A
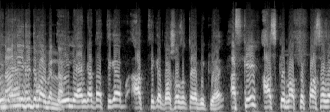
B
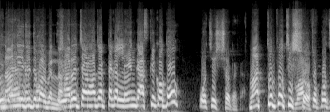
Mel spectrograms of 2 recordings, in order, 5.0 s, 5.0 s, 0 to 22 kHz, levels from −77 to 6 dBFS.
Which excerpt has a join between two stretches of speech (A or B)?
B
